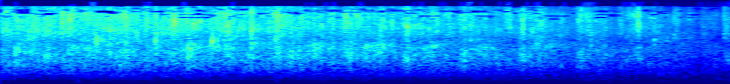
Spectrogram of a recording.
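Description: Steady applause from a large crowd at a company gathering, loud and sustained with dense clapping throughout, easing slightly toward the end.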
